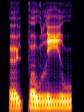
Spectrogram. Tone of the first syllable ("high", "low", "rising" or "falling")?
rising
